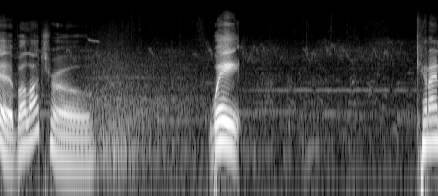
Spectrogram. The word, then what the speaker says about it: Balatro: Balatro, that's how you say it. Balatro.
